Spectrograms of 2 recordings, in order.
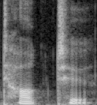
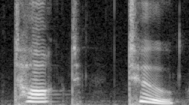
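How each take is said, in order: First: The words are linked and the -ed is dropped. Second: The words are separated and the -ed is heard. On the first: "보통 말할 때는 뒤에 오는 to 발음의 영향을 받아서 그냥 drop 된다" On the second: "이렇게 띄어서 말하면"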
